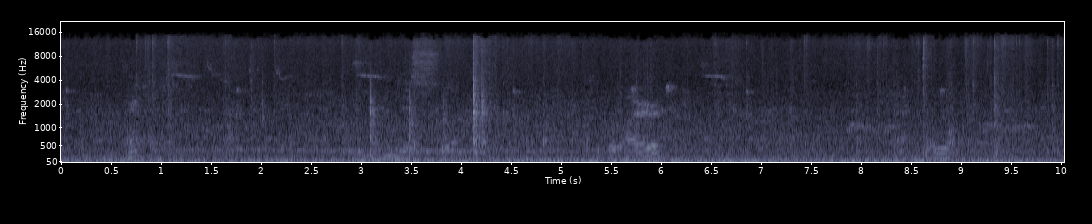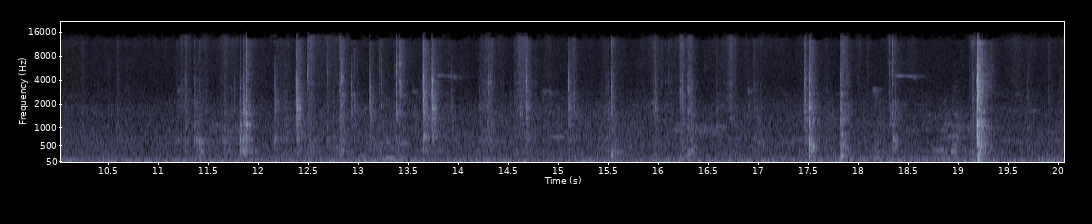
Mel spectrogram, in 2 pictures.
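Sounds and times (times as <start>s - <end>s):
plastic parts clicking and knocking: 2.8s - 5.0s, 9.3s - 20.0s.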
